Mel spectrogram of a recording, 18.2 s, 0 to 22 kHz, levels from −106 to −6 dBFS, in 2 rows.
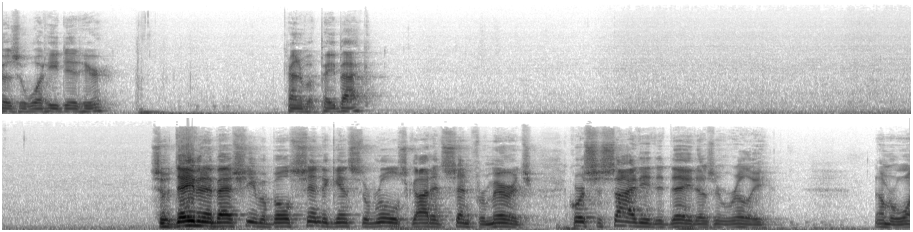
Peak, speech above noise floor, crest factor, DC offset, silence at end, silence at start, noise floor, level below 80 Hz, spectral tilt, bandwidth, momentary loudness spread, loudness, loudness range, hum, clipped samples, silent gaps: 0 dBFS; 43 dB; 22 dB; under 0.1%; 0 s; 0 s; -62 dBFS; -50 dBFS; -5 dB/octave; 14.5 kHz; 19 LU; -19 LUFS; 19 LU; none; under 0.1%; none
